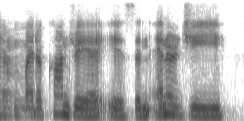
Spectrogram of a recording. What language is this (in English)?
English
